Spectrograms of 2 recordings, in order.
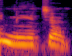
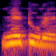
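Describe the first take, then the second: First: The middle consonant is a ch sound. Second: The middle consonant is a plain t sound. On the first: The speaker calls it right. "इसको हम पढ़ेंगे नेचर, क्योंकि टी के बाद यू R E आया है" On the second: The speaker calls it wrong. "नहीं"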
